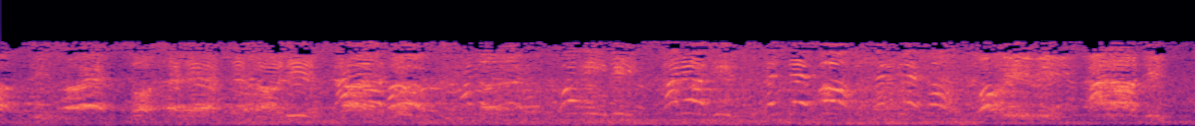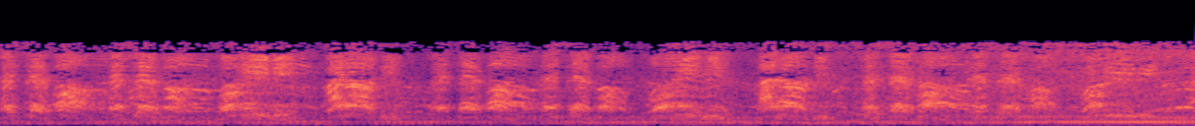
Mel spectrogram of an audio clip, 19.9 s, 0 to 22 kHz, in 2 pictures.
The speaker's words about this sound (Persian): چهارم دی ماه 1397 روبروی سازمان صنعت معدن تجارت تجمع پیشخرید کننده خودرو از شرکت سایپا و ایران خودرو.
